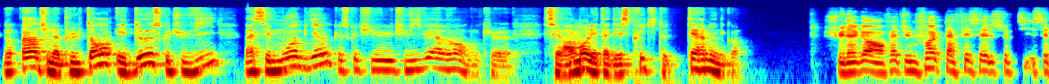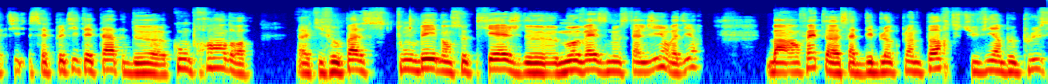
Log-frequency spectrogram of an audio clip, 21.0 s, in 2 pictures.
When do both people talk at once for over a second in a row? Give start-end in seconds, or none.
none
